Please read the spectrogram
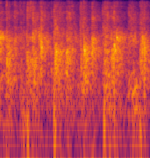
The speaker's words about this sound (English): Okay, so let's clap right now. And again.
